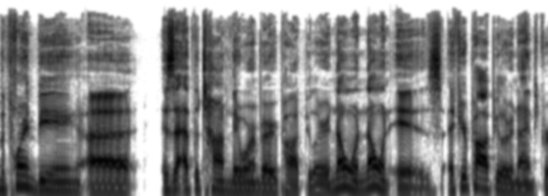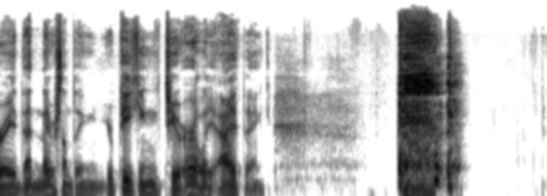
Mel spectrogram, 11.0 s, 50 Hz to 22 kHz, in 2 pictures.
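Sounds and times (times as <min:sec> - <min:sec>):
speech: 0:00.0 - 0:08.4, 0:09.4 - 0:10.2
person clearing throat: 0:09.5 - 0:10.2.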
